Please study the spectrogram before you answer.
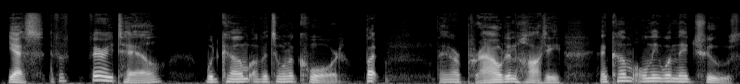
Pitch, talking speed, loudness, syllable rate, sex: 115 Hz, 185 wpm, -20 LUFS, 5.3 syllables/s, male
